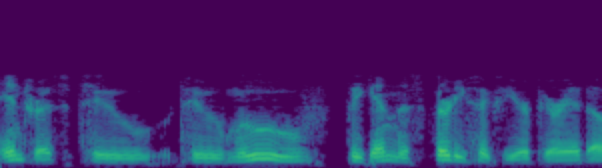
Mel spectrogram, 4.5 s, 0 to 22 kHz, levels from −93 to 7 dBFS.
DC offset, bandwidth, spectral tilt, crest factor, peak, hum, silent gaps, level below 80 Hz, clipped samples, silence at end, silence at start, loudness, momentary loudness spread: under 0.1%; 3.5 kHz; -11.5 dB/octave; 18 dB; -12 dBFS; none; 2.47-2.58 s; -84 dBFS; under 0.1%; 0 s; 0 s; -30 LUFS; 9 LU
